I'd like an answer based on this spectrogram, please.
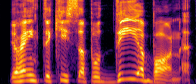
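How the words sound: The word det carries the main stress. A different child was peed on. "Men jag har kissat på något annat barn"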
